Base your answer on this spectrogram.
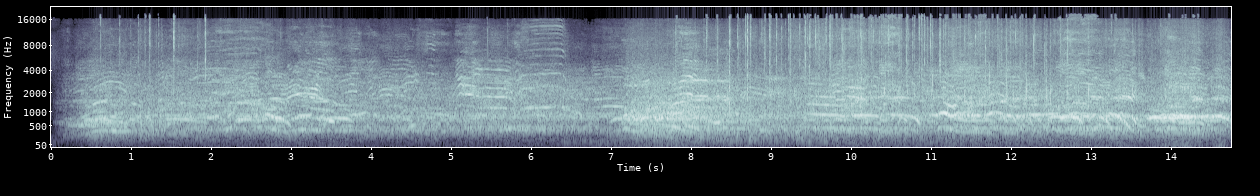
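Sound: football stadium crowd roaring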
